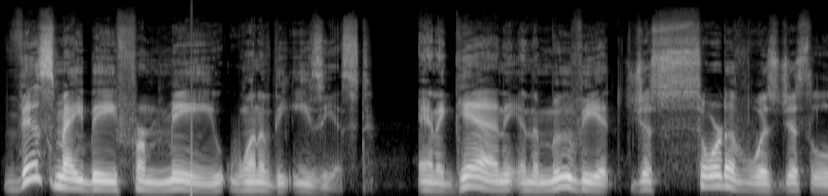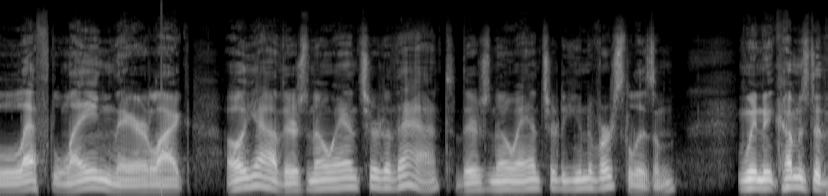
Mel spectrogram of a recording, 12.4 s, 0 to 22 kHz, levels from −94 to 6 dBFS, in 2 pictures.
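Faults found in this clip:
Repeated buffer: brief click at 1.45 s after "may be for" and at 7.43 s after "just left laying there". Playout underrun replayed the last 2.67 ms block once, which fits a 128-sample buffer. Waveform shows a duplicated segment with a hard seam; spectrogram shows a thin vertical broadband line.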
